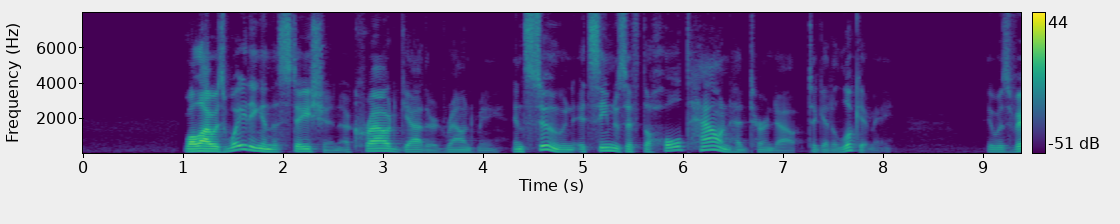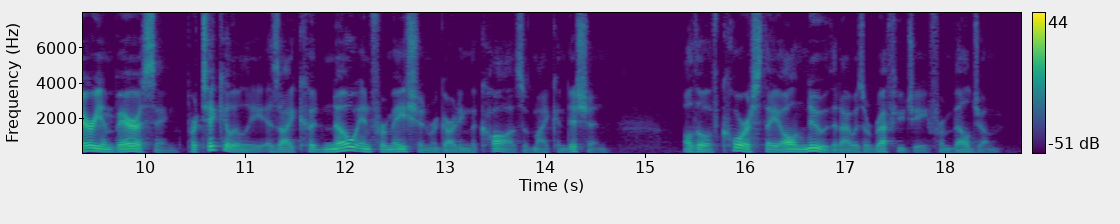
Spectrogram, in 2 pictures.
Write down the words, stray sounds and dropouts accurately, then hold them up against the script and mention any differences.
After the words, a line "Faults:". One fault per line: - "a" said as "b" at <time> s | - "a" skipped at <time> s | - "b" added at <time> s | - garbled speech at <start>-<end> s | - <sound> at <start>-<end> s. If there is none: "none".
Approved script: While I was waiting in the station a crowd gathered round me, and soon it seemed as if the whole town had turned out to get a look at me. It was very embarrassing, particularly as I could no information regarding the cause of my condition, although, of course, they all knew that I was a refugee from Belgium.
While I was waiting in the station a crowd gathered round me, and soon it seemed as if the whole town had turned out to get a look at me. It was very embarrassing, particularly as I could no information regarding the cause of my condition, although, of course, they all knew that I was a refugee from Belgium.
Faults:
none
